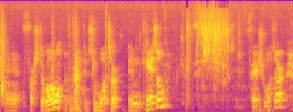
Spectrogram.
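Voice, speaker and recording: Very slow mumbling under noticeable background noise. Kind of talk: casual talk to camera. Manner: hesitant, mumbling.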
